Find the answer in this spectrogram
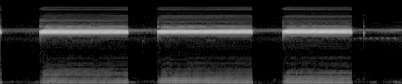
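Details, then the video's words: Cricket chirping so loudly it leaves the ears ringing: three long, shrill, steady buzzing bursts of roughly a second each, broken by brief silent gaps, very close and intense. "jangkrik ngerik Sampek cemering neng kuping"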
